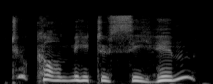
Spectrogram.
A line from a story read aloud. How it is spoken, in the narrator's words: turning pale, and gasped in reproach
